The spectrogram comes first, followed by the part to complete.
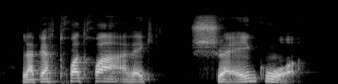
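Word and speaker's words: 水果: Donc en fait ici, vous pouvez remarquer que la paire 3-3, elle se prononce toujours comme la paire 2-3, puisque si vous vous souvenez, quand on a 2 fois le troisième ton, le premier va se prononcer comme un deuxième ton et seulement le deuxième comme un vrai troisième ton.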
